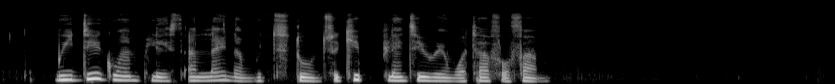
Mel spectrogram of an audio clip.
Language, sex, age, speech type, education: Nigerian Pidgin, female, 15-29, spontaneous, tertiary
